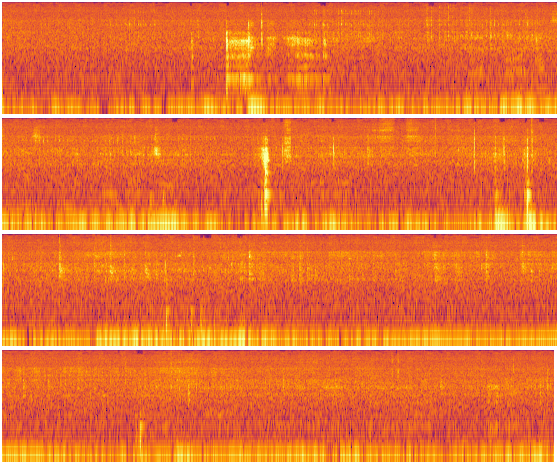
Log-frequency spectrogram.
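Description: Steady low wind rumble on the microphone of a rider on a moving chairlift, with a few sharp clicks about six, eight and thirteen seconds in.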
